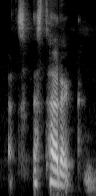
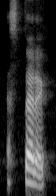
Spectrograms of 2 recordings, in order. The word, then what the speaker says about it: aesthetic: It's aesthetic. Oh, that's wrong. It's aesthetic. Yes, even single stress can destroy the whole term.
